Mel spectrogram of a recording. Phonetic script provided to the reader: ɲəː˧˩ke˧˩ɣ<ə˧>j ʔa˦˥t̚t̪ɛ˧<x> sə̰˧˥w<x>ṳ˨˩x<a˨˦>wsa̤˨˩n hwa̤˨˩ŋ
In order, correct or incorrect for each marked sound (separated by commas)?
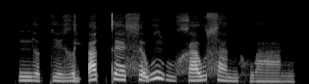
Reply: incorrect, incorrect, incorrect, correct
